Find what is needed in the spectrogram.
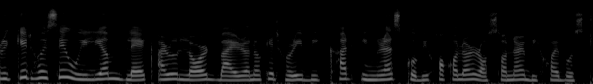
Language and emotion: Assamese, neutral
